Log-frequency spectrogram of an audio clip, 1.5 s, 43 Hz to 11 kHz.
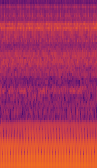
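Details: BMW 335xi N54 twin-turbo six just after first start following a Pure 600 turbo, VRSF inlet/outlet, catch can and full exhaust install, no leaks, burning off residue smoke: a deep, even idle rumble with a steady beat and no misses, knocks or rattles. Normal.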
